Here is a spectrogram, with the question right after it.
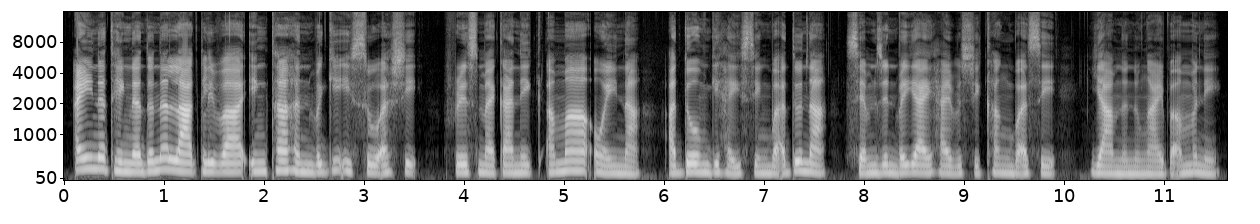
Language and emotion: Manipuri, happy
